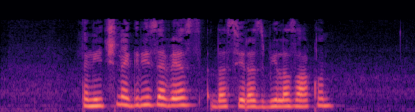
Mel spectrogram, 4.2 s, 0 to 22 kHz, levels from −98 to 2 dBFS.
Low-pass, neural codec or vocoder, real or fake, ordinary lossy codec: 10.8 kHz; none; real; MP3, 48 kbps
